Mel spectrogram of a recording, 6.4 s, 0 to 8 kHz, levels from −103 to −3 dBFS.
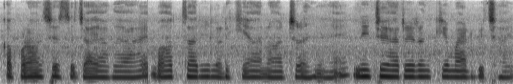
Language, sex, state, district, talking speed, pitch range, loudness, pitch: Hindi, female, Uttar Pradesh, Etah, 160 wpm, 160-180 Hz, -22 LUFS, 175 Hz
